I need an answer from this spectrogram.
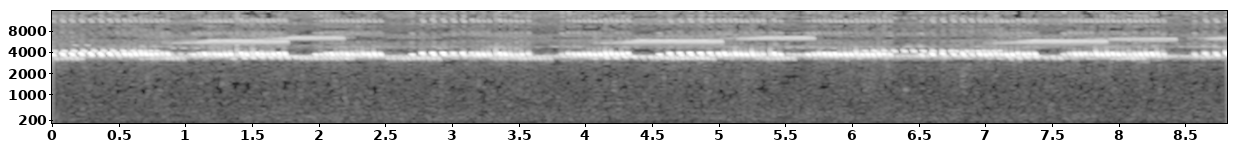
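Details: Crickets calling in the evening on Aroha Island, New Zealand: a dense, steady high-pitched trill in pulsed bursts of about a second, with several callers overlapping and a fainter, higher chirping layer above, no other sounds.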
